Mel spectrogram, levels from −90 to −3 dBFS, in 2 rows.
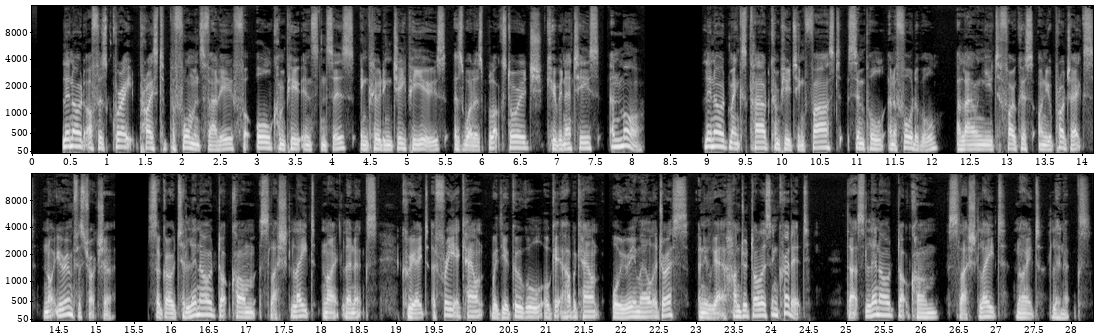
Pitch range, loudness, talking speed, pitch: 105-135 Hz, -17 LUFS, 155 wpm, 120 Hz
